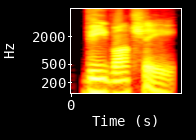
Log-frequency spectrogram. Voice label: "vivace", American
